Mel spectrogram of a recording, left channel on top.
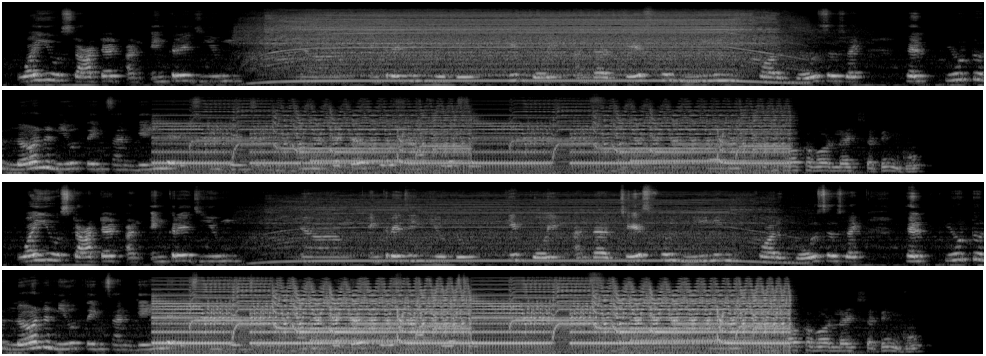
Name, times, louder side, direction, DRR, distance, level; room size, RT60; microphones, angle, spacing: voice 1, 0.2-2.4 3.0-4.7 5.1-8.6 9.0-14.6 15.7-15.8, right 2 dB, 70° right, 2.5 m, -30 dB
sound 1, 2.3-8.2, left 7 dB, 55° left, 0.6 m, -32 dB
sound 2, 11.3-17.7, right 9 dB, 55° right, 0.5 m, -21 dB
voice 2, 16.9-19.0, right 1 dB, 20° right, 1.9 m, -35 dB
7.3 x 6.0 x 2.3 m
head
